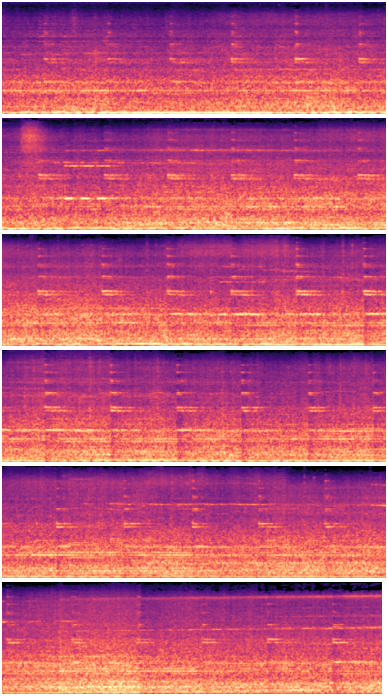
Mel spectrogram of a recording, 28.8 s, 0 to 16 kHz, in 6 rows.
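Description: EMD F40PH-2C diesel locomotive drawing a commuter train in along the platform: steady low engine rumble and rail noise, with a bell ringing in a regular rhythm, about once a second. A thin rising squeal of wheels or brakes comes in near the end.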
